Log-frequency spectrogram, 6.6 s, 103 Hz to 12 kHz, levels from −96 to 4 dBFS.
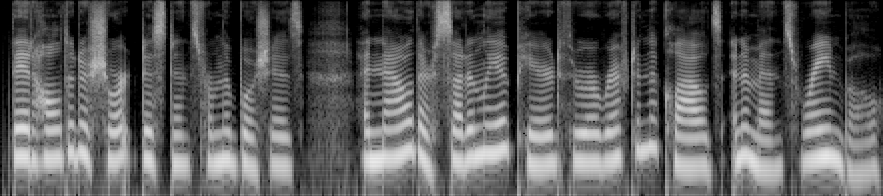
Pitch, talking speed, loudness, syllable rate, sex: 240 Hz, 210 wpm, -18 LUFS, 5.8 syllables/s, female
